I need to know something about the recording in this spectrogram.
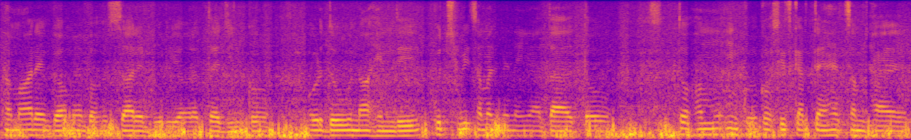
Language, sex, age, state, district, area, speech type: Urdu, male, 18-30, Bihar, Khagaria, rural, spontaneous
